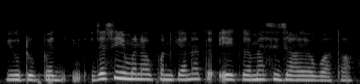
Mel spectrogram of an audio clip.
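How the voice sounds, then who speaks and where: A woman's voice: mid-range voice, fairly even intonation, normal speed, dark tone. A woman, likely in her thirties, telling a personal devotional testimony to a congregation, hesitant with frequent restarts. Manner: hesitant, restarts often, addresses listeners as sangat ji. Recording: dull lo-fi recording.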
